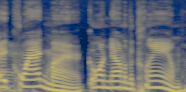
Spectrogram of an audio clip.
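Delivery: very high cartoon voice with swinging, swooping pitch. Challenged to give your best attempt at a voice you have never tried, do a Peter Griffin impression. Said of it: "I gotta get a little deeper, maybe".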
